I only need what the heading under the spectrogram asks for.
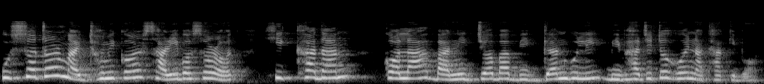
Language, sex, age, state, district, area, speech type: Assamese, female, 18-30, Assam, Sonitpur, urban, spontaneous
